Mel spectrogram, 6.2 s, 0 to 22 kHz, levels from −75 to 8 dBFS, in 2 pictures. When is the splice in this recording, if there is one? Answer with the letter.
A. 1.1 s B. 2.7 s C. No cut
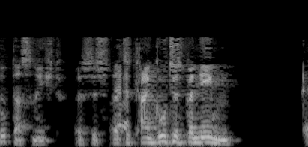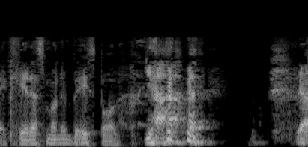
A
